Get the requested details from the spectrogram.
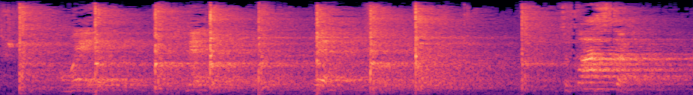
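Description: A racket sharply strikes a shuttlecock again and again in a large echoing hall.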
